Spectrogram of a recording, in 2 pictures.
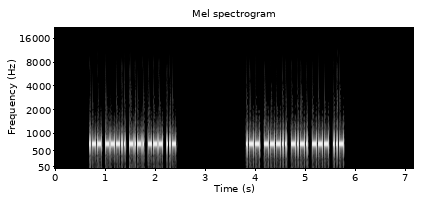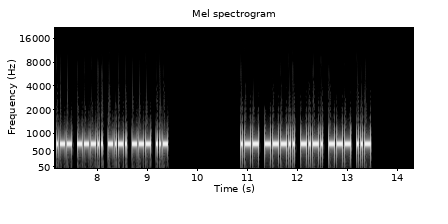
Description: Morse code, heard as a keyed tone, about 34 wpm, 700 Hz. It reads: W8COU W8COU W8COU W8COU
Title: Speed Racing - USA 1x3 Call Signs 30wpm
